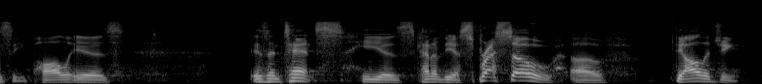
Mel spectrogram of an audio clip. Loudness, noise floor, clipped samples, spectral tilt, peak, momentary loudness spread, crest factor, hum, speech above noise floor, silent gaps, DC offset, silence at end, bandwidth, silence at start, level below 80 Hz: -33 LUFS; -70 dBFS; under 0.1%; -3.5 dB/octave; -14 dBFS; 11 LU; 20 dB; none; 38 dB; none; under 0.1%; 0.25 s; 7.6 kHz; 0 s; -82 dBFS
